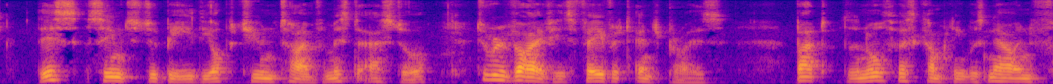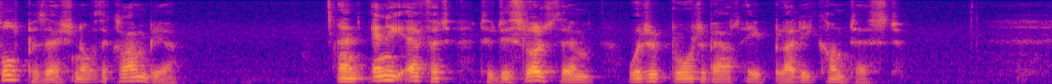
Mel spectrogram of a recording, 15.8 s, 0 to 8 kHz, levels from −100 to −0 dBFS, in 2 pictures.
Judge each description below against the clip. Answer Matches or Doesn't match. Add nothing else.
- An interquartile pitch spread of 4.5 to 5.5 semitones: Matches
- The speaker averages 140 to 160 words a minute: Matches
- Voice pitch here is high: Doesn't match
